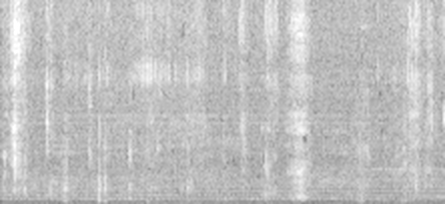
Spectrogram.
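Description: Chewing and mouth smacks of people eating nasi goreng with their fingers, with a few short, sharp clicks about a second apart over a faint steady hum.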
